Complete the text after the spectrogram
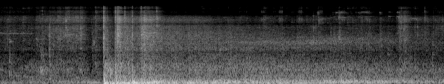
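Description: A rifle shot booms loudly and rumbles away.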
